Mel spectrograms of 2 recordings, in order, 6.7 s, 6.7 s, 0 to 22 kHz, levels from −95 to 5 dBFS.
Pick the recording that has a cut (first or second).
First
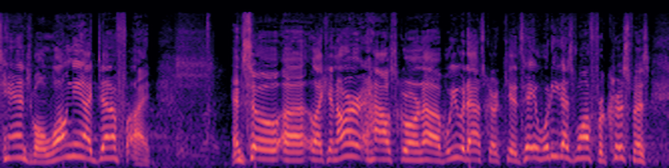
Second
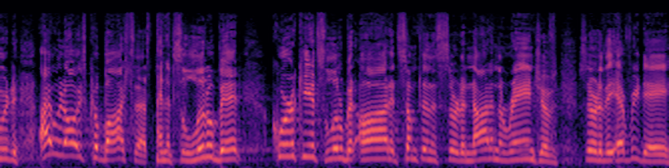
second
